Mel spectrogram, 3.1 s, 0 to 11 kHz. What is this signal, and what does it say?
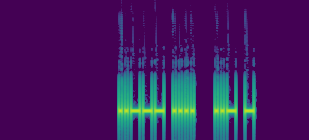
Morse code, heard as a keyed tone, about 40 wpm, 700 Hz. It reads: 2H UT
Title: Winter Field Day Exchanges Encore 40wpm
